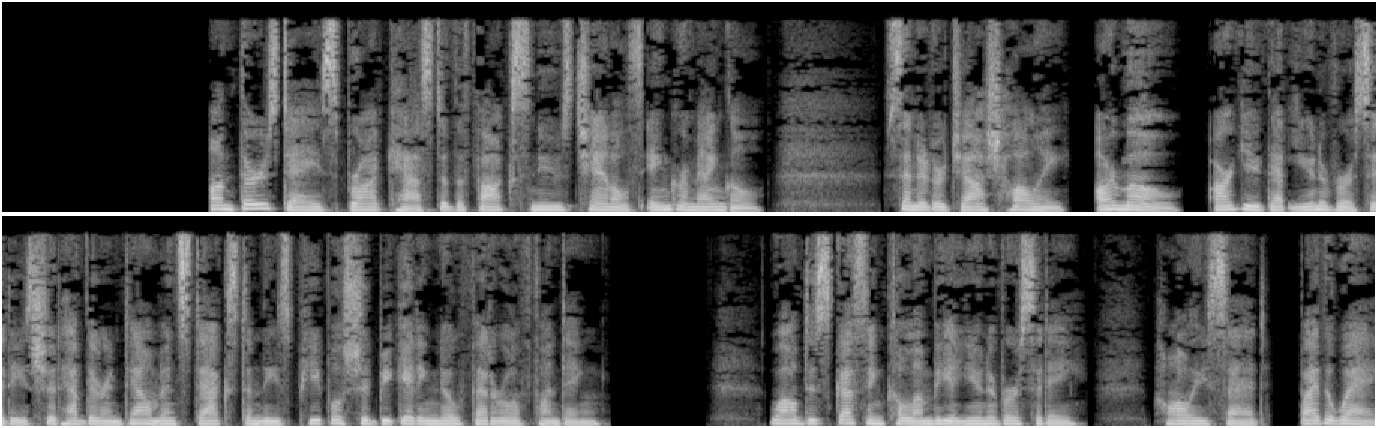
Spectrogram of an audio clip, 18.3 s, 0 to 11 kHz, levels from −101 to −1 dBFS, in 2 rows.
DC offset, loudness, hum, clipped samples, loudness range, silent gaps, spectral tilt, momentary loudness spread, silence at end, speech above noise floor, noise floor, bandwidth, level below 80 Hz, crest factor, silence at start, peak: under 0.1%; -23 LUFS; none; under 0.1%; 2 LU; 13.22-13.85 s; -5 dB/octave; 6 LU; 0 s; over 67 dB; under -90 dBFS; 10.5 kHz; -60 dBFS; 18 dB; 1.4 s; -6 dBFS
